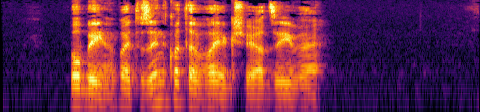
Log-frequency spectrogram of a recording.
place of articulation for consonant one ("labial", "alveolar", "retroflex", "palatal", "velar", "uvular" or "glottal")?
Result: labial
